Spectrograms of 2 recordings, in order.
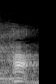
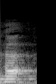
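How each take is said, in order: First: The h is made deep in the throat. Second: The h is a plain light breath. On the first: The speaker calls it right. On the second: The speaker calls it wrong. "bukan ha"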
